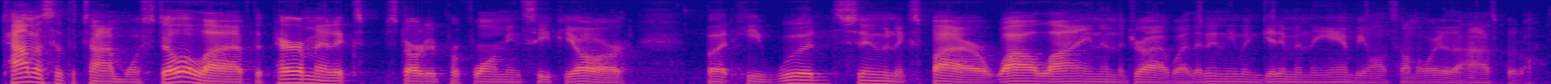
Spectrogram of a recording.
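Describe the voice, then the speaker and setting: Deep-voiced man with dry teasing banter. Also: moderate pace, a bit bright, clean tone. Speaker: podcast co-host. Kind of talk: casual true-crime chat.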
